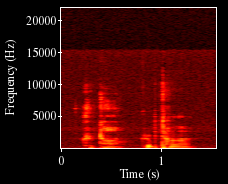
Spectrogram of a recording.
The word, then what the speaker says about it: Krypton: Krypton.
